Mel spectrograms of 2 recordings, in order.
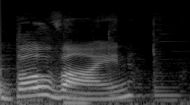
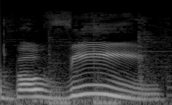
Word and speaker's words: bovine: A cow is a bovine, or bovine, yes. Weirdly, this one can be pronounced either way.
